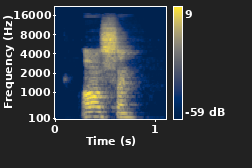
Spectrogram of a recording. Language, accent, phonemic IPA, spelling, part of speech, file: French, Canada, /ɑ̃.sɛ̃/, enceint, adjective / verb, LL-Q150 (fra)-enceint.wav
- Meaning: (adjective) pregnant; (verb) 1. past participle of enceindre 2. third-person singular present indicative of enceindre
